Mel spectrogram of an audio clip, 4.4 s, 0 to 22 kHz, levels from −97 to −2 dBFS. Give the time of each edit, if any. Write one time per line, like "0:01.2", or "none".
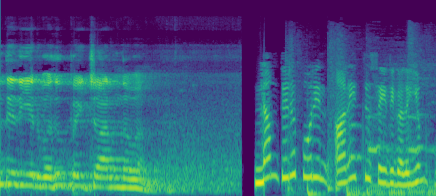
0:02.3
